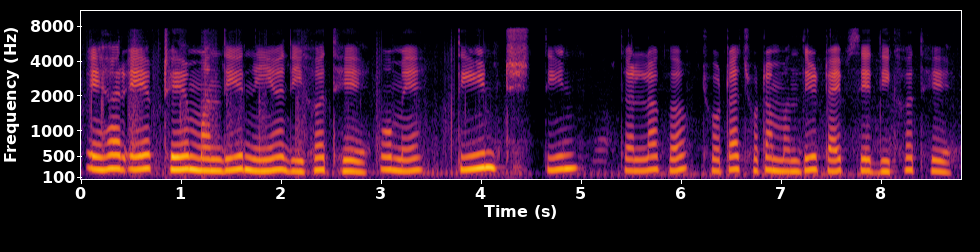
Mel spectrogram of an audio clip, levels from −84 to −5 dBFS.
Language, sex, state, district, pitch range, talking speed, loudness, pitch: Chhattisgarhi, female, Chhattisgarh, Sarguja, 215-245 Hz, 125 wpm, -25 LUFS, 230 Hz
